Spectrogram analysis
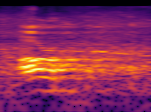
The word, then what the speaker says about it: Orel: I said it wrong, did I? Orel? Oral. Moral Oral, right.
